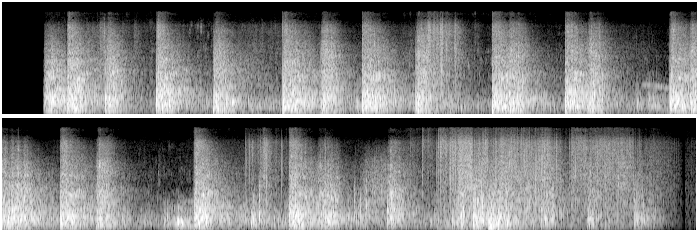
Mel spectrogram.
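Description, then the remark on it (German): A dense barrage of New Year's Eve fireworks bangs and crackles, with rapid repeated explosions one after another for the whole stretch, loud, no talking. “Das Jahr ist vorbei. Da knallt es immer so viel.”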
